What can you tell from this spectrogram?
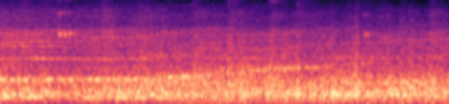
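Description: New York City subway train running on the rails, a steady loud rush with a whine that rises in pitch from about a second and a half in, typical of the traction motors as the train picks up speed.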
